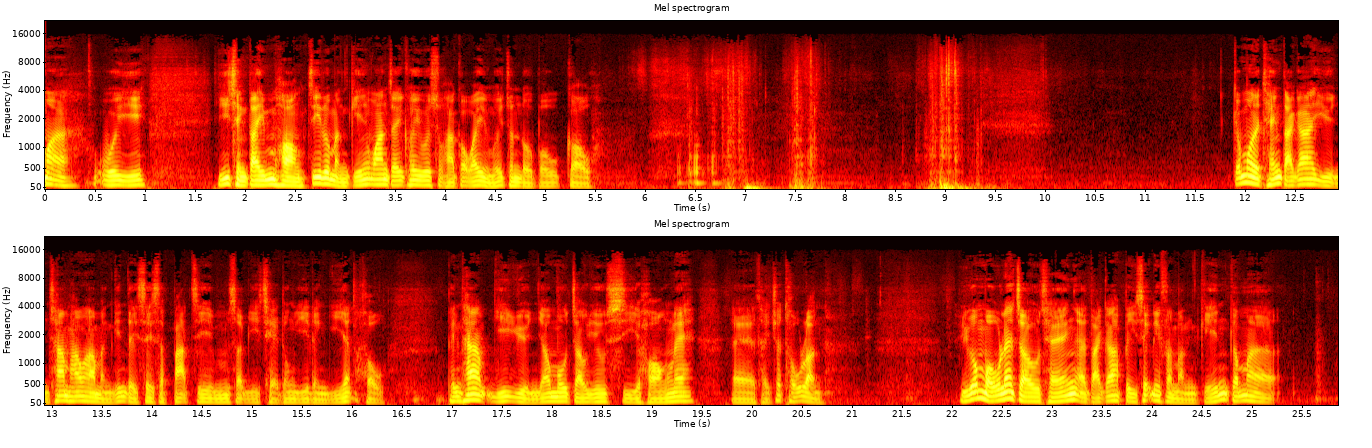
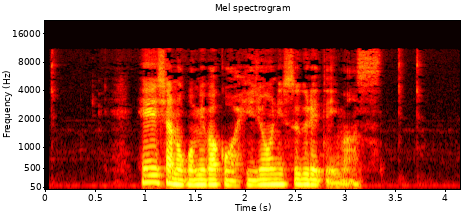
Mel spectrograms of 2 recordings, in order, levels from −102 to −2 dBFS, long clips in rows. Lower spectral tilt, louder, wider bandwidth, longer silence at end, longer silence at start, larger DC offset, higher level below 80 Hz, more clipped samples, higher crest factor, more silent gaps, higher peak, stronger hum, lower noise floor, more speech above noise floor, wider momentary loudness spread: about the same, -6 dB/octave vs -6 dB/octave; about the same, -25 LUFS vs -23 LUFS; first, 14 kHz vs 11.5 kHz; second, 0.2 s vs 0.85 s; second, 0 s vs 0.95 s; neither; first, -44 dBFS vs -52 dBFS; neither; about the same, 22 dB vs 20 dB; neither; about the same, -4 dBFS vs -4 dBFS; neither; about the same, -63 dBFS vs -64 dBFS; second, 39 dB vs 43 dB; first, 19 LU vs 14 LU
